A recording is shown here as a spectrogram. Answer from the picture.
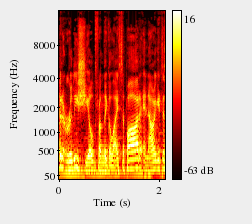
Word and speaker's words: Golisopod: I recently learned that it is pronounced Golisopod, which you guys should make sense. It's a Goliath Isopod.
